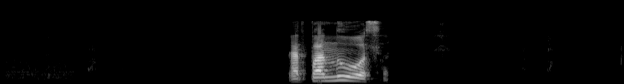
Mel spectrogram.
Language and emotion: Russian, angry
